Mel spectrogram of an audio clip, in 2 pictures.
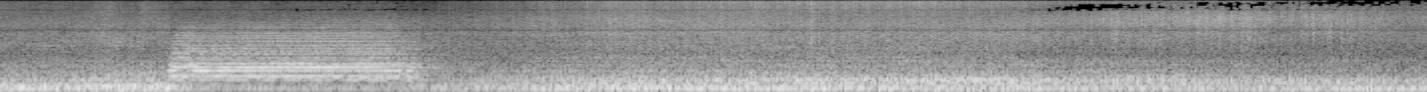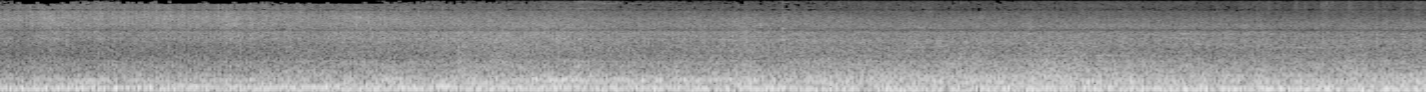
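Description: A CSX freight train's diesel locomotive sounds a short blast on its multi-tone horn about two seconds in, then rumbles past close by. The rumble and wheel noise of the autorack cars rolling by follow.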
